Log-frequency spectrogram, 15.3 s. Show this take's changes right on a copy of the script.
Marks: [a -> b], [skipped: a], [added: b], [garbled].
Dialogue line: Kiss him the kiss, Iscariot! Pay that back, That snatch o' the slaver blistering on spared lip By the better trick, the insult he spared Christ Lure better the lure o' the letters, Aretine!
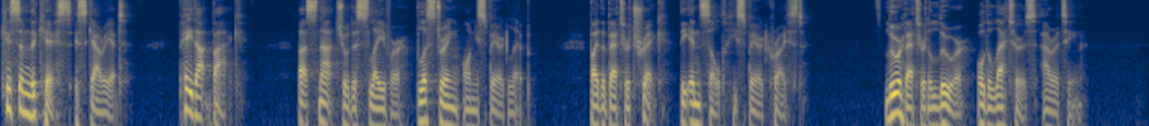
Kiss him the kiss, Iscariot! Pay that back, That snatch o' the slaver blistering on spared lip By the better trick, the insult he spared Christ Lure better the lure o' the letters, Aretine!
